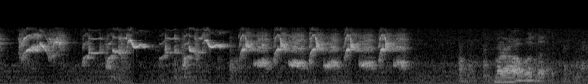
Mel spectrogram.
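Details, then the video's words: Young 2013 Slavujar (nightingale-type) canary, selected for competition and in training, sings a run of short, bright, repeated notes and chirpy phrases for about four seconds, then falls quiet before a brief lower-pitched sound. "CANAR SLAVUJAR"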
